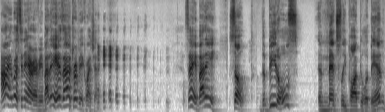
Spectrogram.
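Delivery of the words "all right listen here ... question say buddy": fast, put-on, old-fashioned transatlantic accent. Speaker announcing the trivia question to everybody, in an old-timey transatlantic accent. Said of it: "I'll do everything with the transatlantic accent".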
